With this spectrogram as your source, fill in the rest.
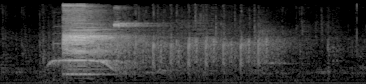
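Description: Spectators cheer and clap in an echoing hall.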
